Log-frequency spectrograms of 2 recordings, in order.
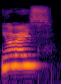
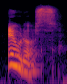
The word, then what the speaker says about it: euros: So, in all Catalan-speaking regions, they use euros, I'm pretty sure. And it's the same word, but just pronounced a bit different. So it's euros. Euros. Euros. It's more like an open e.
